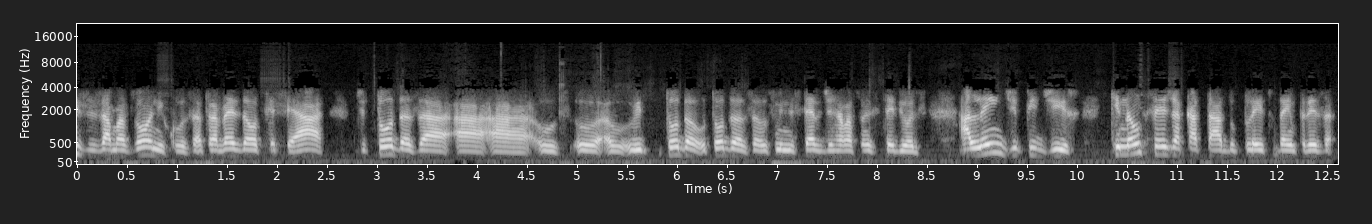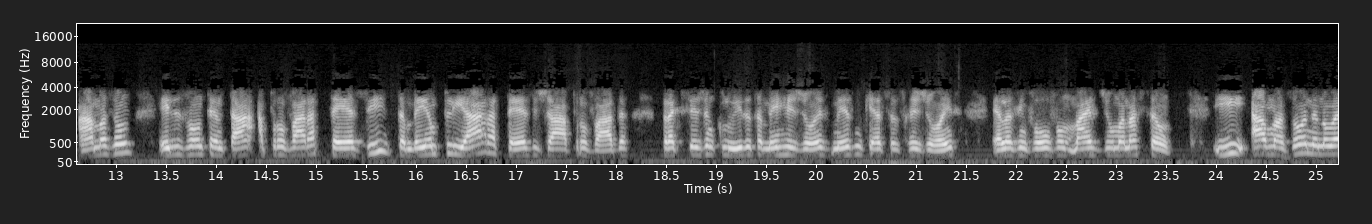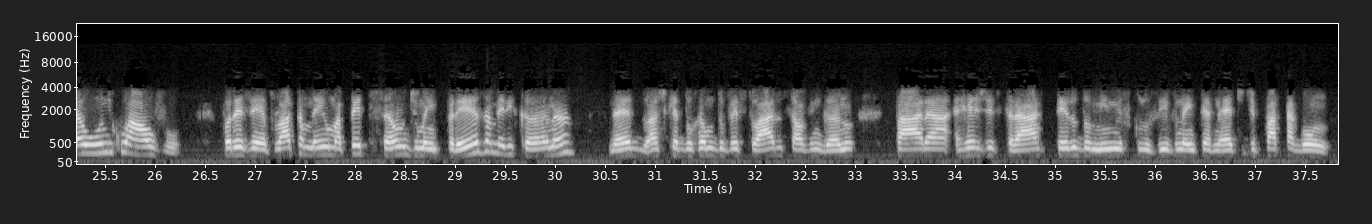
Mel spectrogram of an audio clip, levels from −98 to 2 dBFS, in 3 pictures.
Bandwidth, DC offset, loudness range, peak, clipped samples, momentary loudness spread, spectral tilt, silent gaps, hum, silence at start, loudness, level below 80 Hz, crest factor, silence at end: 4.4 kHz; under 0.1%; 2 LU; 0 dBFS; under 0.1%; 8 LU; -6 dB/octave; none; none; 0 s; -16 LUFS; -60 dBFS; 16 dB; 0.1 s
